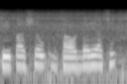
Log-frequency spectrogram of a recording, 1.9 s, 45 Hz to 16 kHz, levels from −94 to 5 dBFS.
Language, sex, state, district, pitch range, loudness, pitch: Bengali, male, Tripura, West Tripura, 155-165 Hz, -14 LUFS, 160 Hz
